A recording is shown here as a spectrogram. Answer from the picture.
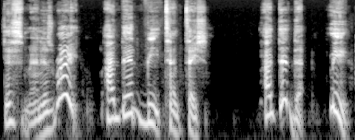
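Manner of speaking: high-pitched, puffed-up realization; mock self-congratulation. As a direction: marvel at yourself, hammed up. Acted proud thought after temptation's flattery.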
